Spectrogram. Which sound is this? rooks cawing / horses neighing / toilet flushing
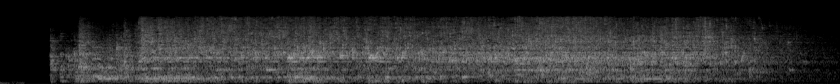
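toilet flushing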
